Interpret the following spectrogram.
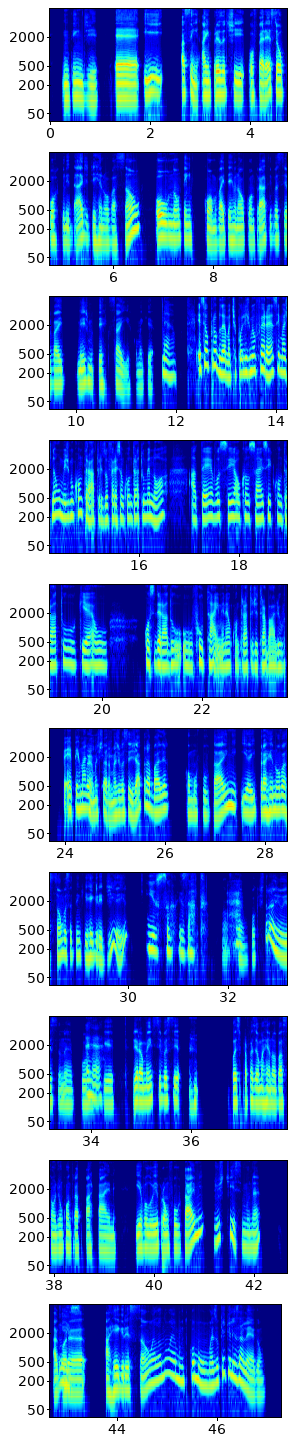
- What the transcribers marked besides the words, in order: in English: "full time"; in English: "full time"; throat clearing; in English: "part time"; in English: "full time"
- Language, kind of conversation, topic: Portuguese, advice, Como posso ajustar meus objetivos pessoais sem me sobrecarregar?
